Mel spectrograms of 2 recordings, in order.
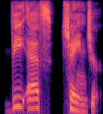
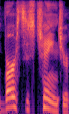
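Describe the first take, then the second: First: VS is read as two separate letters. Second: VS is read as the word versus. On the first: The speaker calls it right. "if you pronounce the letters separately" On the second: The speaker calls it wrong. "it's not a versus changer"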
